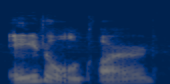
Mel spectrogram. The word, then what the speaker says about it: Edelgard: My name is Edelgard. Oh, she pronounced it Edelgard. Okay.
